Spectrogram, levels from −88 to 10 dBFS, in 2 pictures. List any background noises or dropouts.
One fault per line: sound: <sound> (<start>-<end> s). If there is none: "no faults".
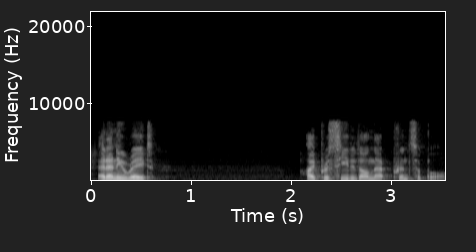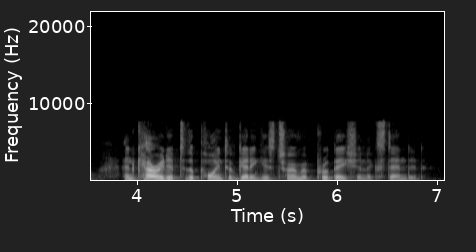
no faults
